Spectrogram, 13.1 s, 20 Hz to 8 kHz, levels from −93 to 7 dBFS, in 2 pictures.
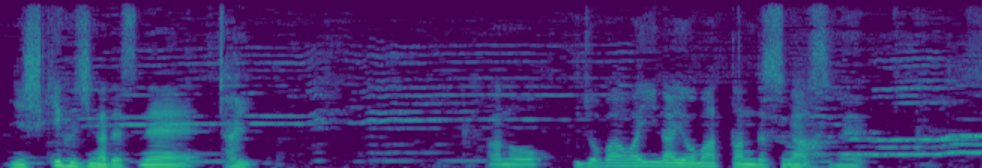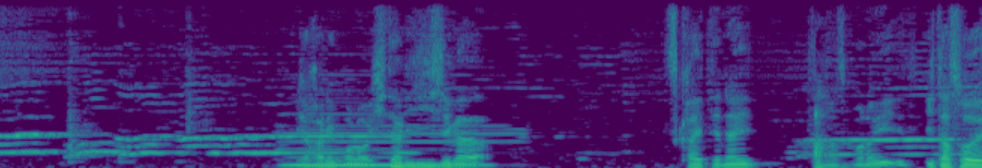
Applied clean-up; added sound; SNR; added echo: classical method Wiener filter.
